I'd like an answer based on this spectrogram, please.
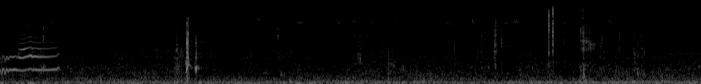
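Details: Calico cat, a stray, meowing happily as it comes to greet someone: a single short, clear, slightly wavering meow at the start, followed by quiet outdoor background with scattered faint clicks and ticks.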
